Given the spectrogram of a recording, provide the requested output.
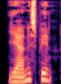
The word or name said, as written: HJERNESPINDENE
